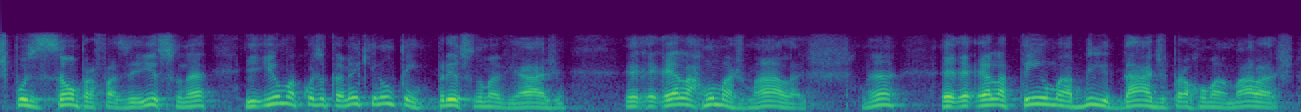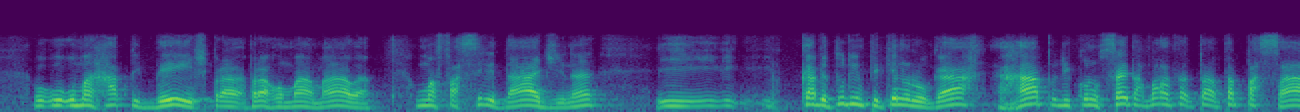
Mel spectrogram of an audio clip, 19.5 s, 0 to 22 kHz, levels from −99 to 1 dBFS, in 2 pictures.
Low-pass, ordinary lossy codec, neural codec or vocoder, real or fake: 7.2 kHz; Opus, 16 kbps; codec, 16 kHz, 4 kbps, FunCodec, trained on Chinese and English, 50 frames a second; fake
